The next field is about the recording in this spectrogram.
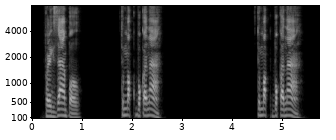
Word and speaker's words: tumakbo: Tumakbo ka na. Tumakbo ka na. The first word is tumakbo, which is spelled as T-U-M-A-K-B-O.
